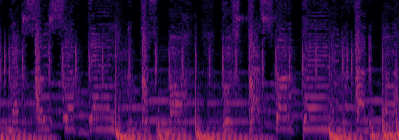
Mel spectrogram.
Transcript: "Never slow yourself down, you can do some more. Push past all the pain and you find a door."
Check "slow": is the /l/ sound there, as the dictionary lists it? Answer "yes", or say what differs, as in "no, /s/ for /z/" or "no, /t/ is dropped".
no, /l/ is dropped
